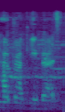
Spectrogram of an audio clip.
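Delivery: ordinary talk, nothing marked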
